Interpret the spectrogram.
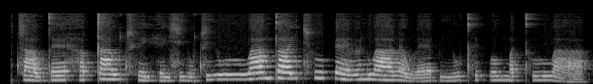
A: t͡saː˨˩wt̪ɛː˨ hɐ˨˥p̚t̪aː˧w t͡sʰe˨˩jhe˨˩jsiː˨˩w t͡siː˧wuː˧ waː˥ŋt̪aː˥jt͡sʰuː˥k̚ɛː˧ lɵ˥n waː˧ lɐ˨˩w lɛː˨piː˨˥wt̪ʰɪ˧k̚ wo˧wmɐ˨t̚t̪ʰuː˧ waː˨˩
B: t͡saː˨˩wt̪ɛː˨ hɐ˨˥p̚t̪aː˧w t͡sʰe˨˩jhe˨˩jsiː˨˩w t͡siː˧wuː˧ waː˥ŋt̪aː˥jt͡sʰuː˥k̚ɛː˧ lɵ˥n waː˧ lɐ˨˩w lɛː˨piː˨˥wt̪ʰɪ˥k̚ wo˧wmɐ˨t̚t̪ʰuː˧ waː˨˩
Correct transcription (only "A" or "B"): A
